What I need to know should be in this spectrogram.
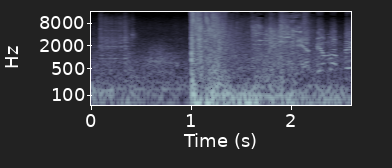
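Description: A tank cannon fires with a loud, sharp blast.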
